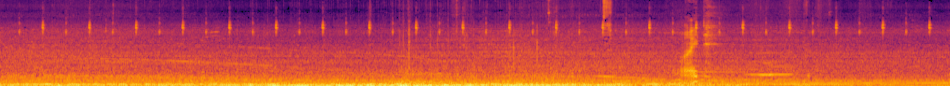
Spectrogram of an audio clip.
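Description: Car cabin sound while driving: a steady low engine and road rumble that eases off about ten seconds in as the car slows toward the lights. Over it the turn signal relay clicks evenly about twice a second, signalling a move to the left.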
